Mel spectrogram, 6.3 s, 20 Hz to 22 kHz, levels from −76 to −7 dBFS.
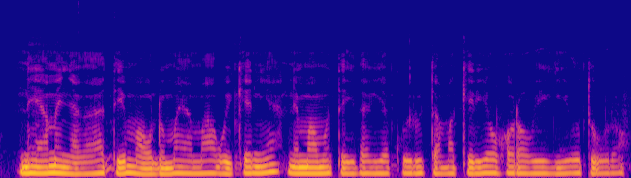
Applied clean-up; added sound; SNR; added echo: none; none; none; none.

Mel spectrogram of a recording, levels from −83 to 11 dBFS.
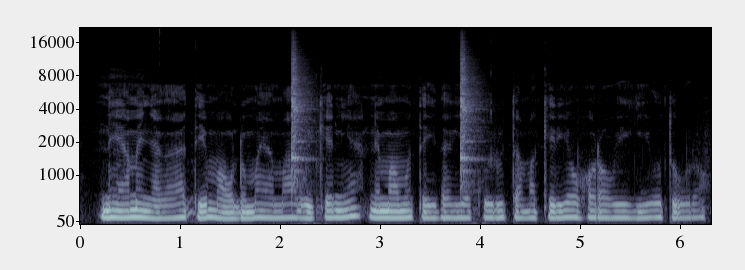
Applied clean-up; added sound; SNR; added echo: none; Dishes, pots, and pans; 10 dB; none.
